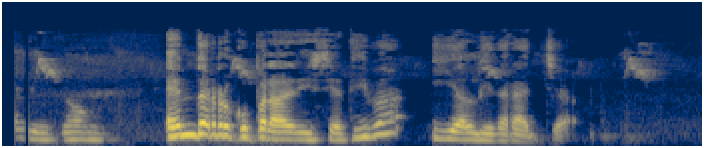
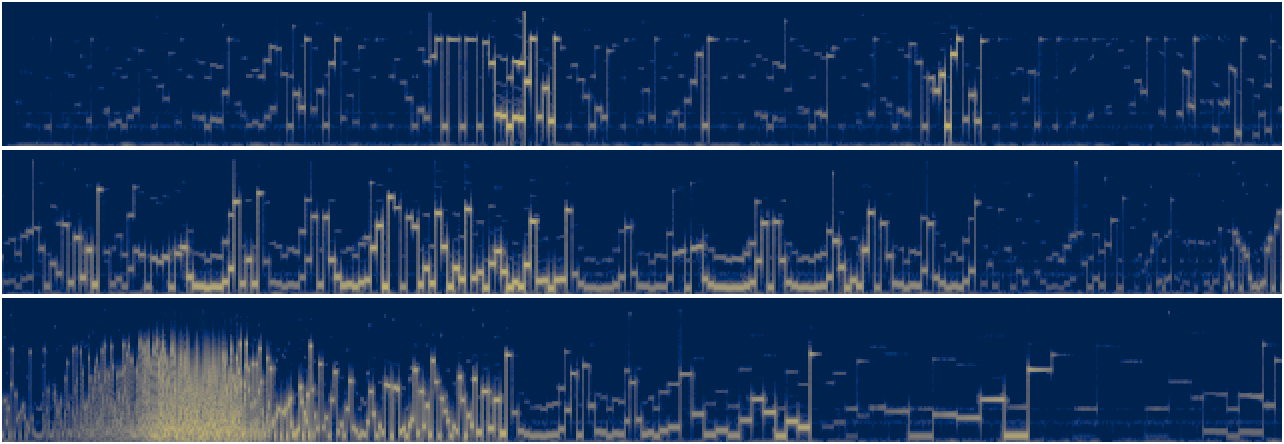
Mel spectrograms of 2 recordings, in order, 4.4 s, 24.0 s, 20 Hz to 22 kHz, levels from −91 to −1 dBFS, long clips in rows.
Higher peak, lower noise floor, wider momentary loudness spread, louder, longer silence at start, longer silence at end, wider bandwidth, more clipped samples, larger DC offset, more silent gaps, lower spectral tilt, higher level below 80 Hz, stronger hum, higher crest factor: first, -2 dBFS vs -10 dBFS; second, -44 dBFS vs -67 dBFS; about the same, 24 LU vs 23 LU; first, -20 LUFS vs -28 LUFS; second, 0.1 s vs 0.75 s; first, 0.35 s vs 0 s; second, 11 kHz vs 16.5 kHz; neither; neither; neither; first, -5.5 dB/octave vs -3 dB/octave; second, -72 dBFS vs -56 dBFS; neither; about the same, 20 dB vs 22 dB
